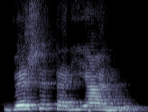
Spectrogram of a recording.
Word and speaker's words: vegetariano: But here, the stress is on vegetariano. The fifth syllable.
